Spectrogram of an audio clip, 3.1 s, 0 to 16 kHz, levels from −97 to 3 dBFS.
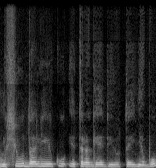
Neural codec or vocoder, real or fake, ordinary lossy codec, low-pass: none; real; Opus, 24 kbps; 14.4 kHz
